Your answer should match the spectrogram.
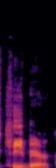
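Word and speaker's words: Keibert: I mean, it's Josiah Gray or the catcher, Kiber Ruiz. It is Kiber, correct? – Kiber, that's what I was told.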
